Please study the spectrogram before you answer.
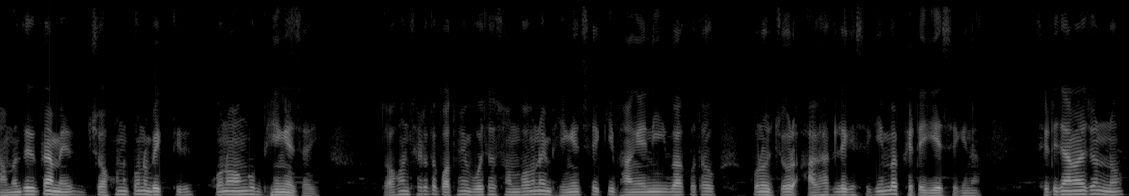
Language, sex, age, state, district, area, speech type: Bengali, male, 30-45, West Bengal, Paschim Medinipur, rural, spontaneous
